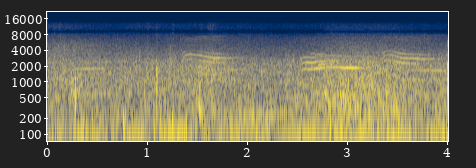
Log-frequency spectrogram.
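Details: Stray cats, among them a black kitten that bites while playing, at a fishing port; a few thin, faint meows over a steady low engine rumble, ending in a sharp knock.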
